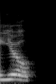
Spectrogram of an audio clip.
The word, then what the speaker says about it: Joop: Não sei se o nome dele é Jupe, se a gente pronuncia assim, Jupe ou Yupe, não sei. Você sabe, Silvia? Sei, é Iop.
